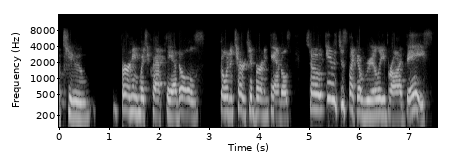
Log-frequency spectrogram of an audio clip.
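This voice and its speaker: A woman in her sixties with a naturally raspy voice and an allergy-irritated throat she keeps clearing, telling a story in an interview in a halting, meandering way. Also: medium pitch, highs cut off. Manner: meandering, halting, with many fillers and restarts. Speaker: guest, minister and author.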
